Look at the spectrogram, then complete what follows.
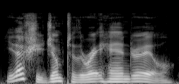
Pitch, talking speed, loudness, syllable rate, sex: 130 Hz, 235 wpm, -15 LUFS, 6.6 syllables/s, male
